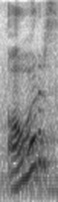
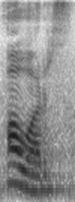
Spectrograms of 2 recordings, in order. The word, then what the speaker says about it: hours: g h t hours هنا حرف ال h في كلمة hours كلمة ساعات يعني حرف silent يكتب ولا ينطق hours hours h o u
